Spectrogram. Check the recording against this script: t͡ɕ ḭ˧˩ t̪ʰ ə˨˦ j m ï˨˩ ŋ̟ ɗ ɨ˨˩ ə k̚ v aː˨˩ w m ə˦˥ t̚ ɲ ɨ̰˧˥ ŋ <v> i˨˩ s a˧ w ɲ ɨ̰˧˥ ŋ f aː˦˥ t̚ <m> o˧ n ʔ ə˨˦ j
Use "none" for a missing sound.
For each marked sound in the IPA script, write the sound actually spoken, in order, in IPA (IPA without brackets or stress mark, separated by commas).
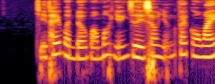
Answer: z, ŋ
